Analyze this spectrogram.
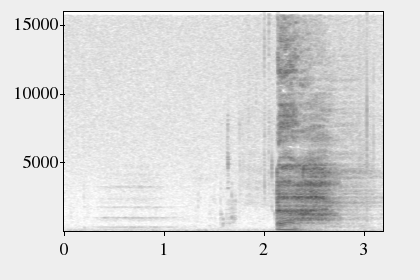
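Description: A man gulps a drink from a bottle.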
